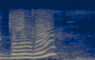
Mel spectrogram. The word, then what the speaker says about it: Gienger: Speaker today, the Reverend Michael Gienger, rhymes with finger.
